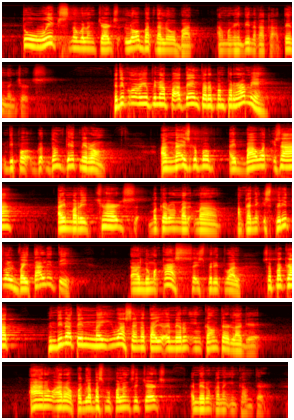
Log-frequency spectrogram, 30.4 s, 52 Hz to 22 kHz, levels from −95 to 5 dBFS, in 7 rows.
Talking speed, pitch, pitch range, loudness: 135 wpm, 165 Hz, 145-195 Hz, -18 LUFS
